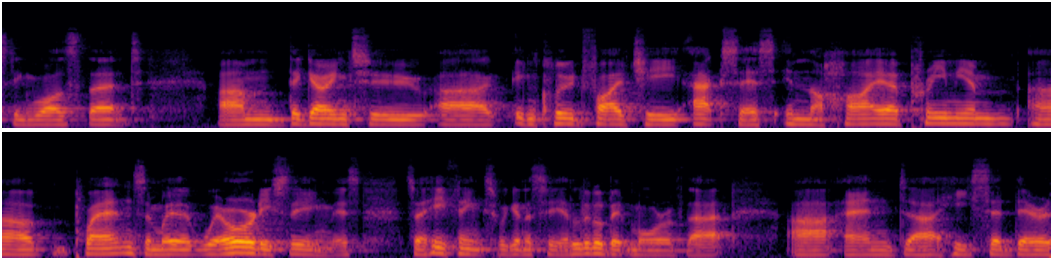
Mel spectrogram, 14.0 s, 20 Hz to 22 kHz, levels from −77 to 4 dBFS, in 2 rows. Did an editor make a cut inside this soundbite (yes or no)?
no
